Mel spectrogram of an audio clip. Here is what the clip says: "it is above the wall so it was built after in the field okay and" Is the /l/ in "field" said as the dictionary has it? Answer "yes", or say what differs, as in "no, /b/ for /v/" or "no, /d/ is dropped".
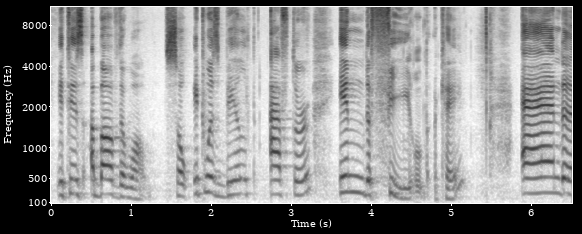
yes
